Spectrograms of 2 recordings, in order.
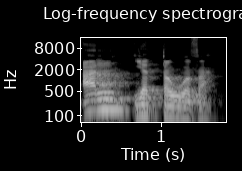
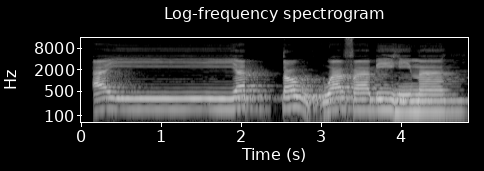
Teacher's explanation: Yang perlu dijelaskan untuk potongan ayat ini adalah ada nun sukun bertemu ya di sini, maka kita membacanya nun sukunnya dimasukkan kepada huruf ya, sehingga tidak lagi dibaca an yattawwafa.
